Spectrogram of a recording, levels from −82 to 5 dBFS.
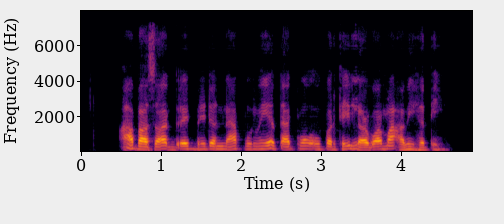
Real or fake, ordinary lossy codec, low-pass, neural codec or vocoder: fake; none; 7.2 kHz; codec, 16 kHz, 1 kbps, FunCodec, trained on LibriTTS, 50 frames a second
